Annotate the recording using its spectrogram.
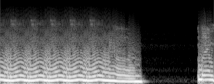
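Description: A single electronic synthesizer note with a fast, even vibrato, dropping in pitch and cutting off about one and a half seconds in.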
